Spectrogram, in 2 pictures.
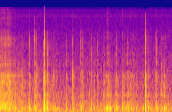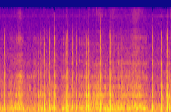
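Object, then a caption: Maple butcher block tabletop. Fingernails painted black tap and scratch on a solid maple butcher block tabletop with both hands, working near a crack in the wood. Quick, sharp taps ring out over a steady low, rustling scratch, each tap fading almost at once.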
